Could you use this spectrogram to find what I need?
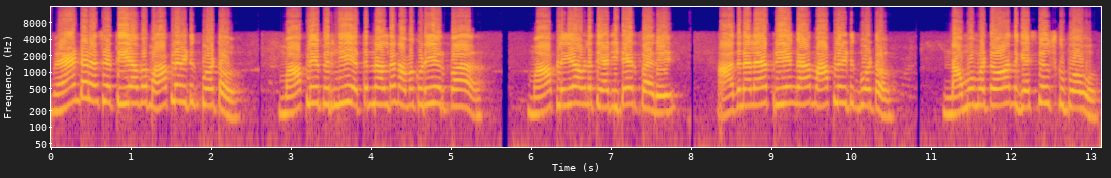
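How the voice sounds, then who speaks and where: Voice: high voice, brisk, a bit bright, smooth, rough recording. A voice actor doing a coaxing old village husband. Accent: southern Tamil Nadu village speech. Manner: soothing, coaxing, repeats endearments. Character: doting older village husband.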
